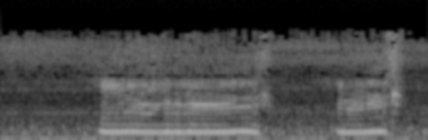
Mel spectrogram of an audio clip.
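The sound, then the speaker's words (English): Chewbacca the Wookiee from Star Wars grunting and moaning: a long, low, buzzing growl, then a pause and a second, shorter growl at the same pitch. “Chewbacca grunted and moaned.”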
